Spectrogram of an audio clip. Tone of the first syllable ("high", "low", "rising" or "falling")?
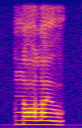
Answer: low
